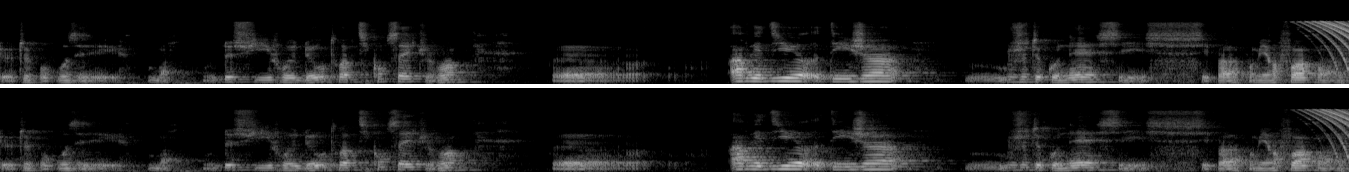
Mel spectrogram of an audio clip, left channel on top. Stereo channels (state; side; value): normal; both; correlation 0.47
